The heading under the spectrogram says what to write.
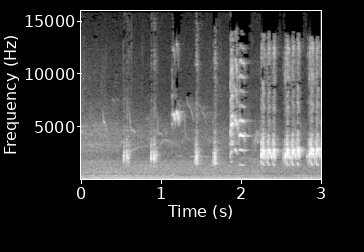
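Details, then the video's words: Great reed warbler singing: a few scattered short, harsh notes, then loud, grating chattering phrases repeated quickly in the final second, over a low background hum. "Trzciniak i jego śpiew"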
